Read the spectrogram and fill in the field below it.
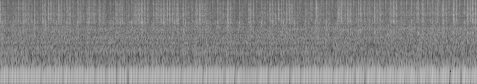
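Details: Caterham Super Seven at idle: even, fast rattle about four beats a second over a steady low idle, from the alternator bearing.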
